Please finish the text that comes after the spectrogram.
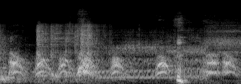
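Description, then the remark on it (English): A dog barks and yelps in a rapid, insistent string of about eight sharp, high-pitched calls, fairly loud, with no one talking over it. “Just one second, we might need to edit this part, but a dog is making an enormous amount of noise.”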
